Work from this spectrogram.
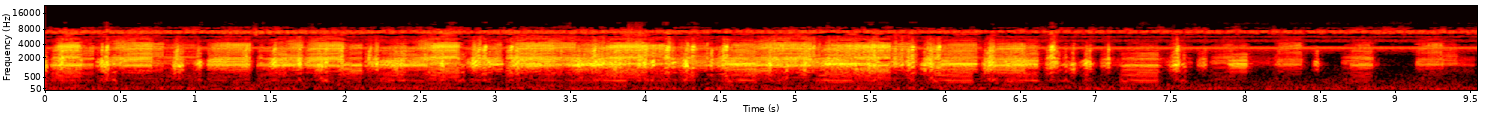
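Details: Wetland frog chorus at the water's edge: many croaks overlap into a continuous rattling wash, rapid pulses around four per second, thinning into separate bursts near the end, over a constant high hiss.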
